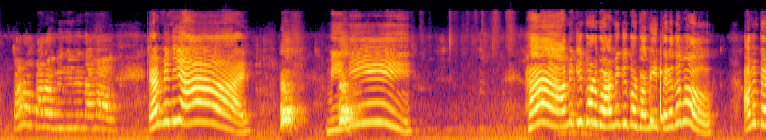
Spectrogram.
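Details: Golden retriever puppy indoors in a small room, wanting its cat toy, gives long, drawn-out whines that rise and fall in arches, three bouts separated by short pauses, with a shorter yelp between the first two.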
